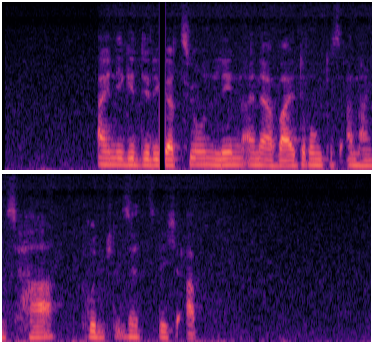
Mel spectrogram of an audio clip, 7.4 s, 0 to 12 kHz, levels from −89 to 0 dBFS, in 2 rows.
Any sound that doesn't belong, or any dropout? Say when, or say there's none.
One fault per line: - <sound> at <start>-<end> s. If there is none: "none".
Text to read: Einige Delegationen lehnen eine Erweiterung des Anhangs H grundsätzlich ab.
- dropout at 1.6-1.6 s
